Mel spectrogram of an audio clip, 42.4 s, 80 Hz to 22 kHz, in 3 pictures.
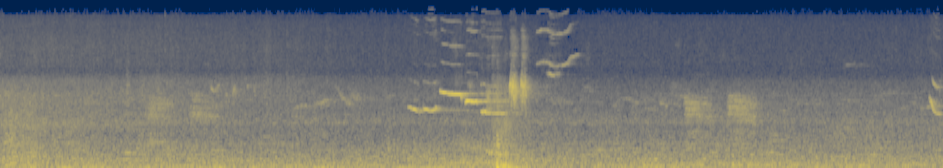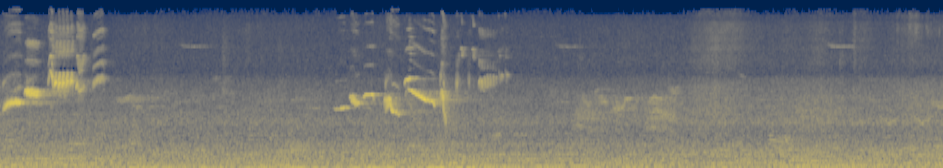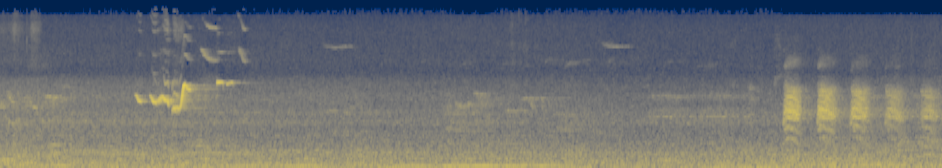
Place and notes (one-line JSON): {"title": "La Fonderie, Molenbeek-Saint-Jean, Belgique - Blackbird at night", "date": "2022-06-02 21:52:00", "description": "Tech Note : Ambeo Smart Headset binaural → iPhone, listen with headphones.", "latitude": "50.85", "longitude": "4.34", "altitude": "22", "timezone": "Europe/Brussels"}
